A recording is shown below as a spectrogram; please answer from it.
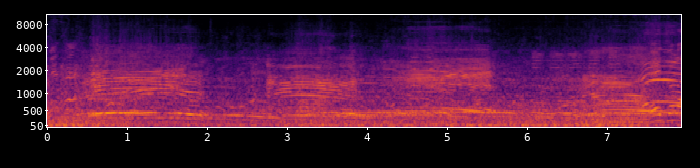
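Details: Small young bull calves being bought by a farmer from Cumilla, 14 May: several loud, drawn-out, harmonic moos overlap and follow one another in quick succession, with a steady murmur of crowd noise underneath.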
